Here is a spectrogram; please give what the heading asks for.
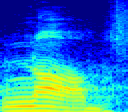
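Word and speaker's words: knob: उसे किया जाता है तो वर्ड हो गया नॉब यहां के साइलेंट हुआ इस वर्ड में नॉलेज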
